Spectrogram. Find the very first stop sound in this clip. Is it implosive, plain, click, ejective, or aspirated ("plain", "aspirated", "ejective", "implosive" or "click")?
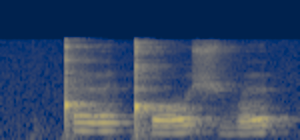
click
